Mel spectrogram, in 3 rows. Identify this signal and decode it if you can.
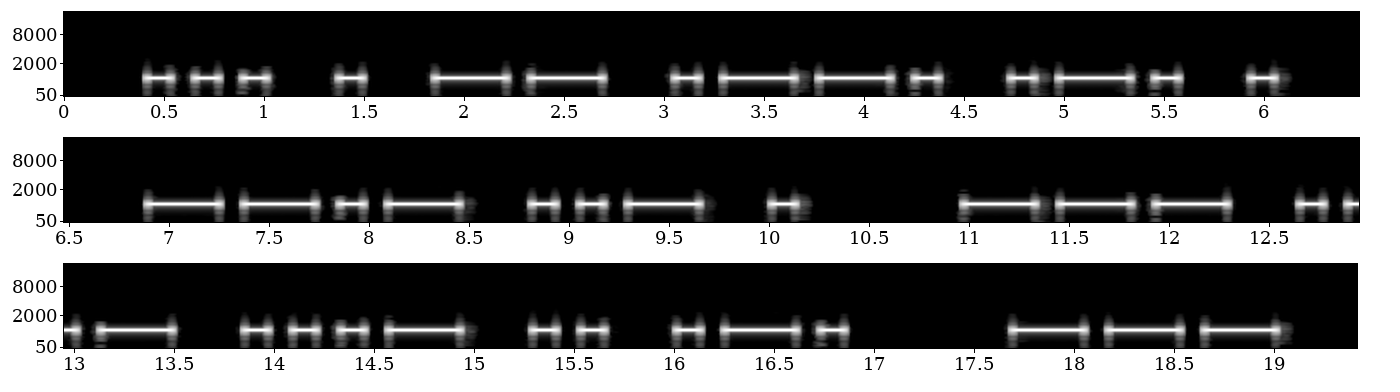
Morse code, heard as a keyed tone, about 10 wpm, 800 Hz. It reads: SEMPRE QUE OUVIR O
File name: portugais texte en clair 2 vitesse 10 mots minutes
